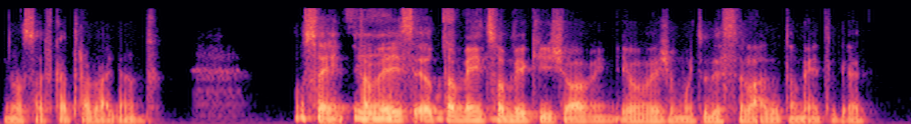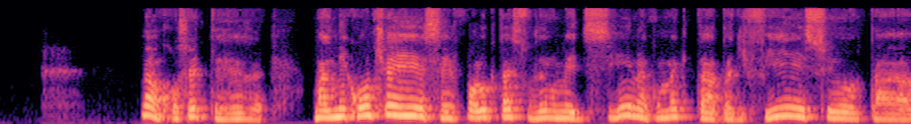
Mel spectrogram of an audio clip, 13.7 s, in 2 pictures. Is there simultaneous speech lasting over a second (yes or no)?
yes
